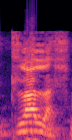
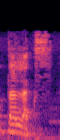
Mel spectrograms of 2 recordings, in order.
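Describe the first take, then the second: First: Tlalash said with a clear tl at the start and sh at the end; correct pronunciation. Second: Talax said with a plain t and an x sound, the mistaken way; wrong pronunciation. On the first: Teacher showing students the right way, tlalash said clearly. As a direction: say tlalash, tl-a-la-sh, carefully and a little louder. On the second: Teacher showing students the mistake, talax said in passing. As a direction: say talax as the error to avoid, dropping the l after the t. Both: Shown as a demonstration. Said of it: "Así, tlalash, no talax".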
